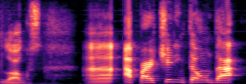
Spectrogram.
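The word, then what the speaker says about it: λόγος: Pronuncia-se logos.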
